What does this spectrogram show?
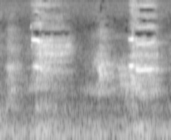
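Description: A Basset Hound gives thin, high whines in short, breathy bursts while begging for food.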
